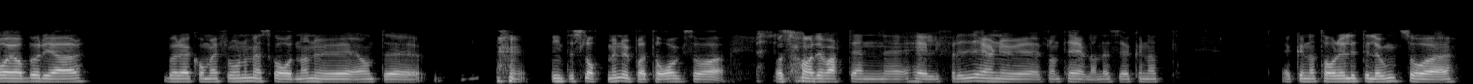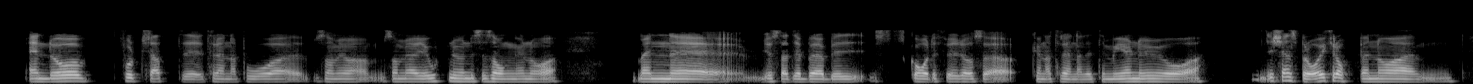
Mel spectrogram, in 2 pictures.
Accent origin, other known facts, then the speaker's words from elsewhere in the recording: Sweden; det är svårt att eh, som svensk komma och, komma och slå dem då.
